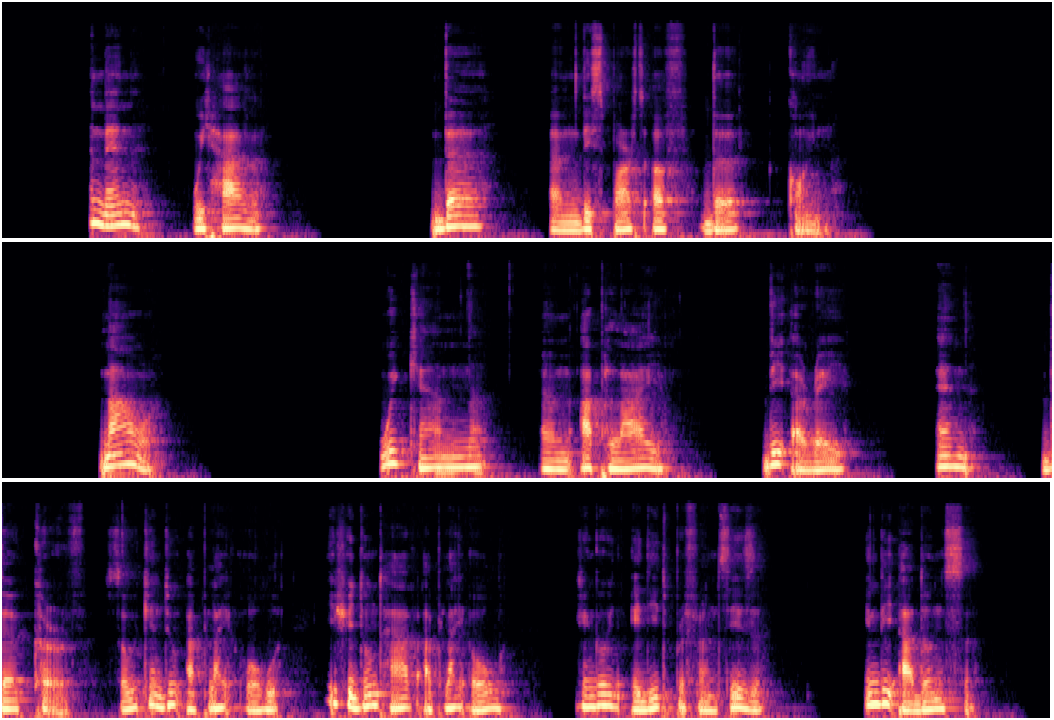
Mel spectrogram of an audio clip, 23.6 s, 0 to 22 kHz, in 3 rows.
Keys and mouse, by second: 7.3 s, 10.1 click, 14.0-17.9 drag, 18.9-22.0 drag.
